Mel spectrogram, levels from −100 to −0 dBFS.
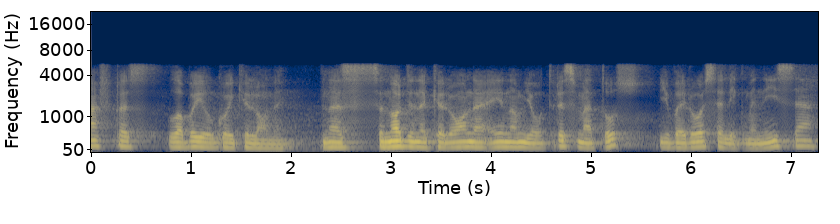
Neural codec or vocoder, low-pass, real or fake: codec, 24 kHz, 0.5 kbps, DualCodec; 5.4 kHz; fake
